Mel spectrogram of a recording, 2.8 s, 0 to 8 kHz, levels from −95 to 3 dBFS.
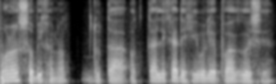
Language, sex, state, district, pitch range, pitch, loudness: Assamese, male, Assam, Kamrup Metropolitan, 110-120 Hz, 115 Hz, -19 LUFS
